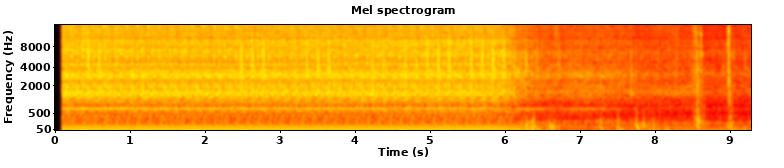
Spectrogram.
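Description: Engine idling with a steady light tick about three per second over the low hum, then it shuts off; source unknown.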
